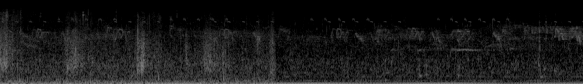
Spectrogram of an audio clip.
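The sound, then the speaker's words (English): Several footsteps crunch along at a steady walking pace for the first few seconds, then fade into a soft outdoor ambience with faint chirping and a trickling background. “You continue walking forward.”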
